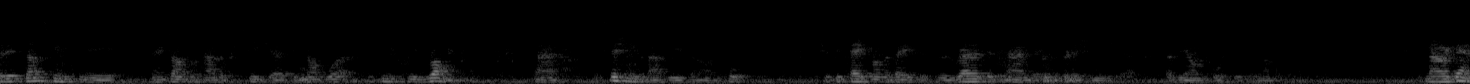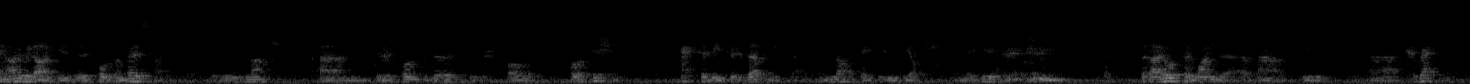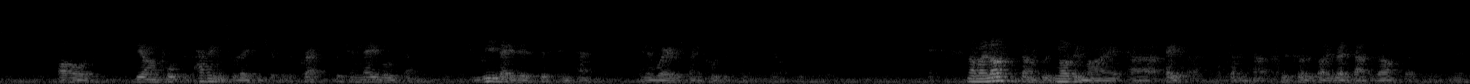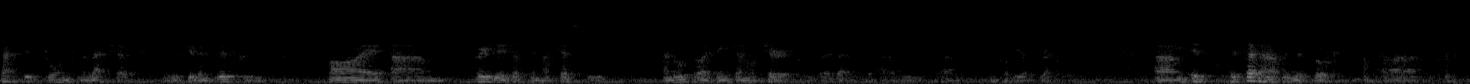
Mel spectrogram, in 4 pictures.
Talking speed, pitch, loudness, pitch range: 185 wpm, 105 Hz, -50 LUFS, 95-115 Hz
